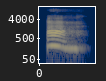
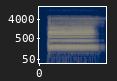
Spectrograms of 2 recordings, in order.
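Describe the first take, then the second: First: The pitch falls sharply from high to low. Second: The pitch stays high and level. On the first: "And how about the last one?" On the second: "How to say the first tone?"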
